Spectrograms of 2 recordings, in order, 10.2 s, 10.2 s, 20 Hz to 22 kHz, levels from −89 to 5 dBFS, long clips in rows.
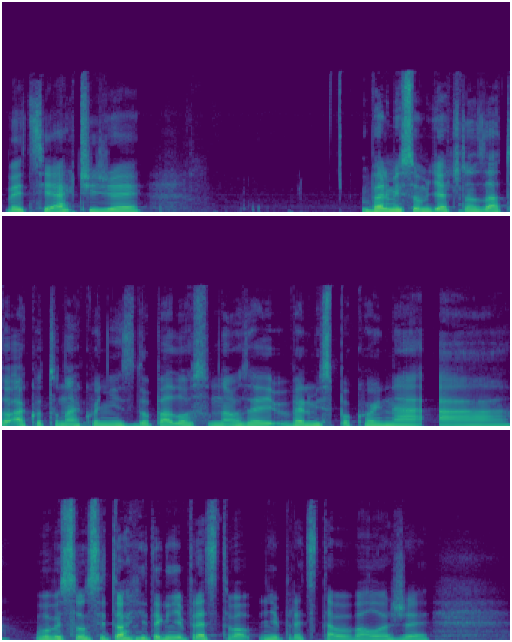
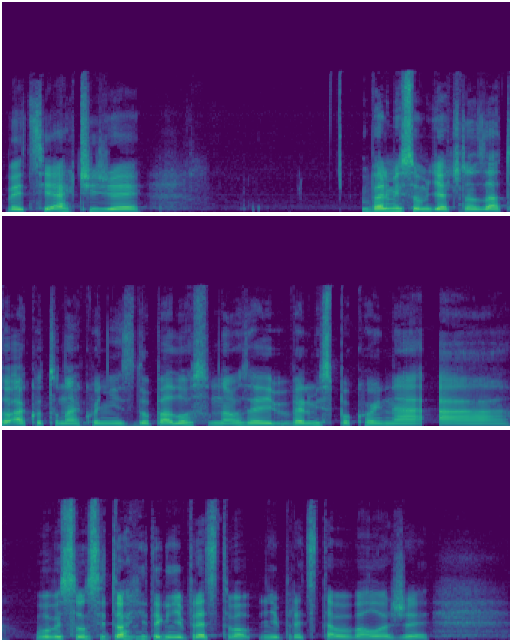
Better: first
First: none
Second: thin; very; fading below 350 Hz

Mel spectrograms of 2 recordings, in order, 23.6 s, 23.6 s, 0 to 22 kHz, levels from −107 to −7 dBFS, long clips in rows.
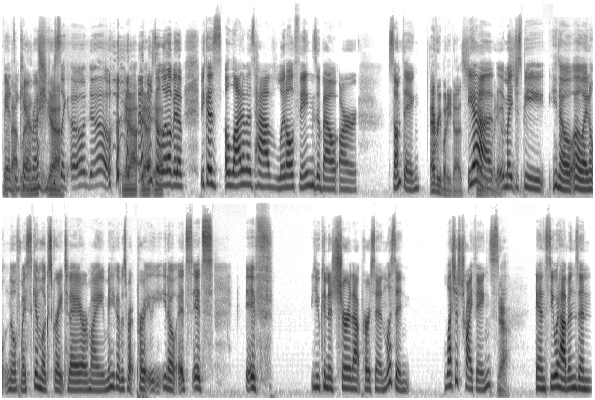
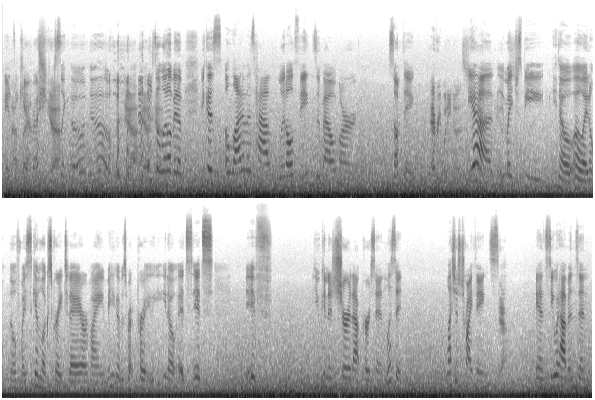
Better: first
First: none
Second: low rumble; loud; throughout; 2 dB below the speech

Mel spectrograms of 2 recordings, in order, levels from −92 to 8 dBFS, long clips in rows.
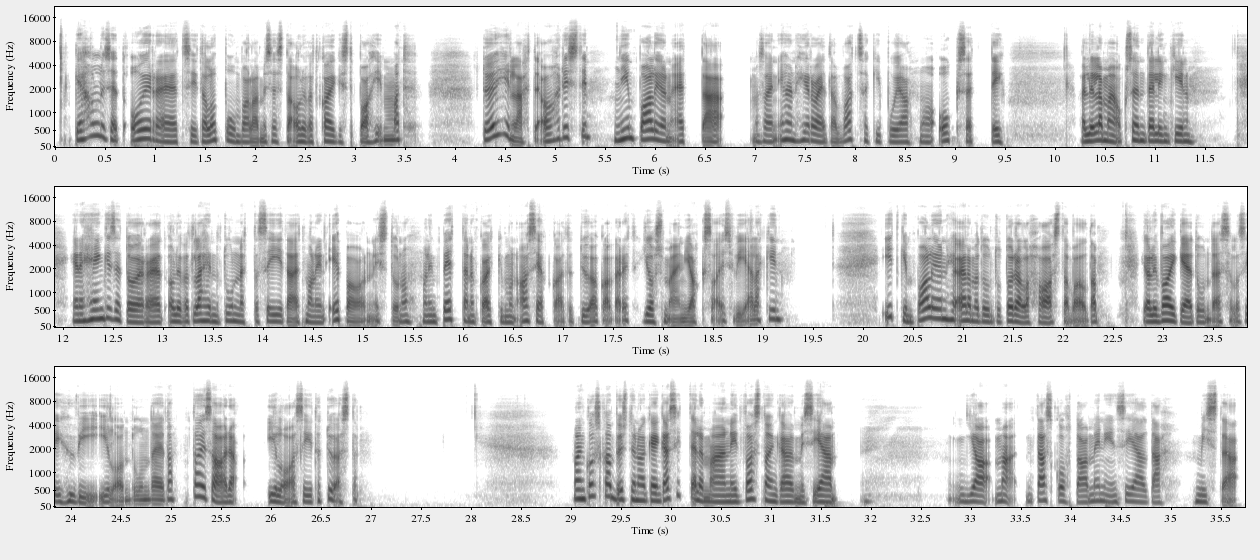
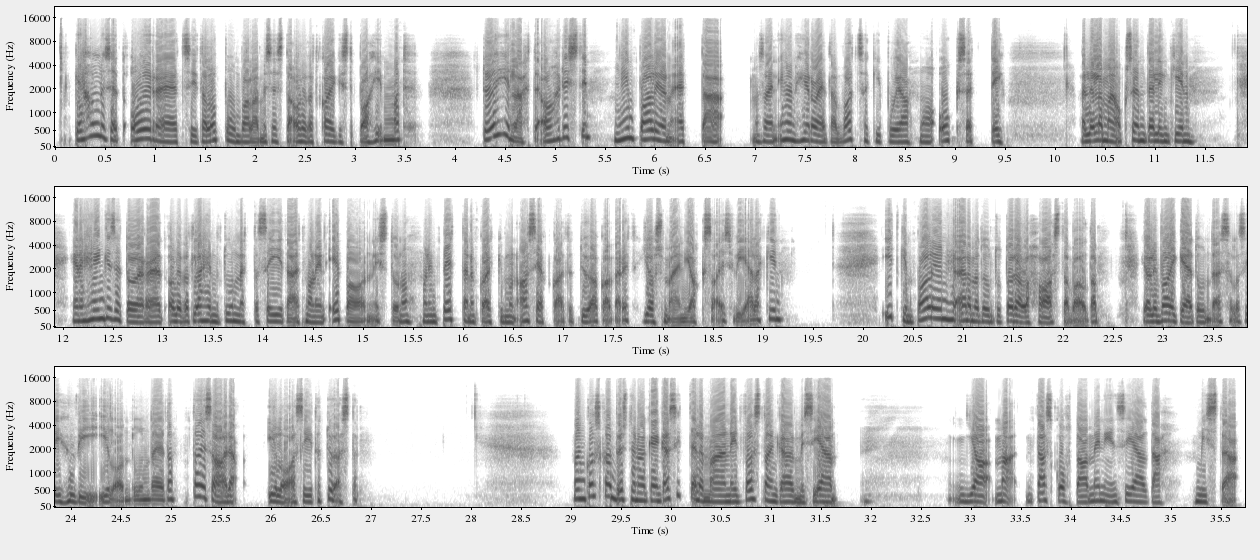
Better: first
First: none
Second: distortion; heavy; 14% of the sound clipped

